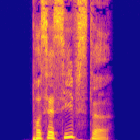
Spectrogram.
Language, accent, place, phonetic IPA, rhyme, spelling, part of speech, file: German, Germany, Berlin, [ˌpɔsɛˈsiːfstə], -iːfstə, possessivste, adjective, De-possessivste.ogg
- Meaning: inflection of possessiv: 1. strong/mixed nominative/accusative feminine singular superlative degree 2. strong nominative/accusative plural superlative degree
